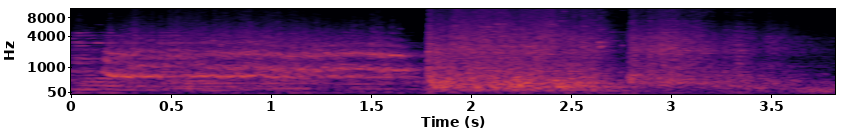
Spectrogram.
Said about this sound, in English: Flinging their ropes so that they catch onto a ledge two stories up on the building behind them, the two clamber up out of harm's way as the killer car, driving right up on the sidewalk, goes out of control.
